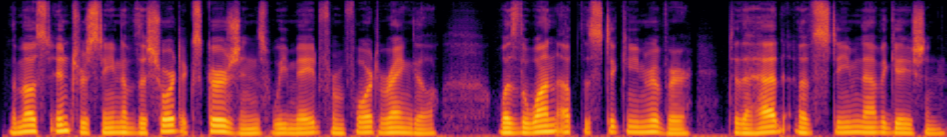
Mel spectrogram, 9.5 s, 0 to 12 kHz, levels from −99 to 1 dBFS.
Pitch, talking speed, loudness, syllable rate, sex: 120 Hz, 160 wpm, -18 LUFS, 4.4 syllables/s, male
